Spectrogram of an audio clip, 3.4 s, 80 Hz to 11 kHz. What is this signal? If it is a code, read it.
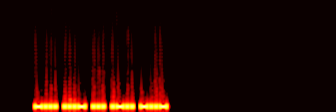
Morse code, heard as a keyed tone, about 50 wpm, 700 Hz. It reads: BVSLX
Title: Code Groups - 5 Letter:Numbers - 50wpm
